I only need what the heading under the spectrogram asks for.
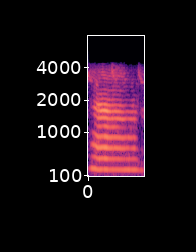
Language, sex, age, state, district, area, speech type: Dogri, female, 18-30, Jammu and Kashmir, Udhampur, rural, conversation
